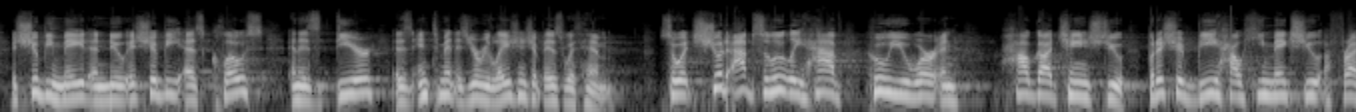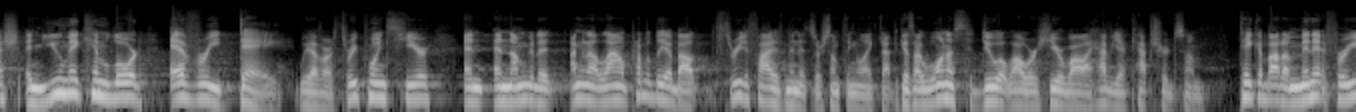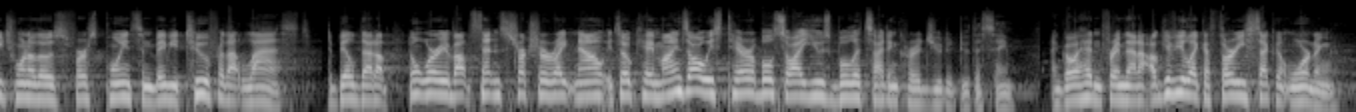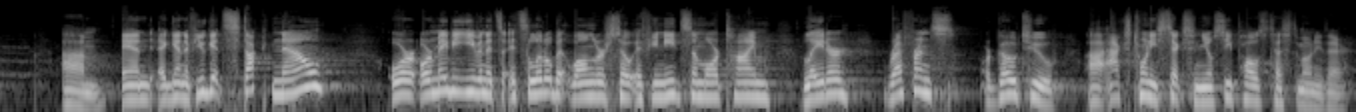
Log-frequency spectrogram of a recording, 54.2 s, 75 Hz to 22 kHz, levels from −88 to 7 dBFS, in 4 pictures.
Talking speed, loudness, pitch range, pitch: 210 wpm, -24 LUFS, 140-185 Hz, 165 Hz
